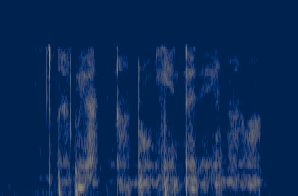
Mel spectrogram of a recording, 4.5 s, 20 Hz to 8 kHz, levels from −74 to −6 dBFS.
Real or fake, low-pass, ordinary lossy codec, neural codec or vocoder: fake; 7.2 kHz; AAC, 16 kbps; codec, 16 kHz in and 24 kHz out, 2.2 kbps, FireRedTTS-2 codec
